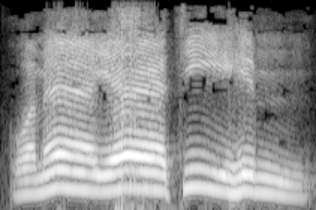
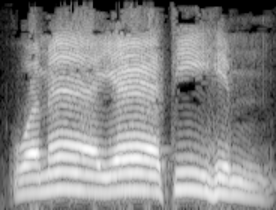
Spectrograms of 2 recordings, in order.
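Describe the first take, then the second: Both takes have the same delivery.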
